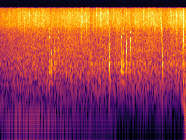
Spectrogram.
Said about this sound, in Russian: Это Weather Report! Это дождь!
